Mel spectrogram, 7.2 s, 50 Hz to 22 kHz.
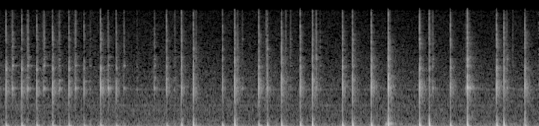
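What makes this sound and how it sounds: Fingernails tap the metal screw lid of a small glass mason jar held sideways in the hand. The result is a quick, uneven series of sharp, dry clicks, each with a brief metallic ring near 1.2 kHz and a low thump underneath, decaying almost at once.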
